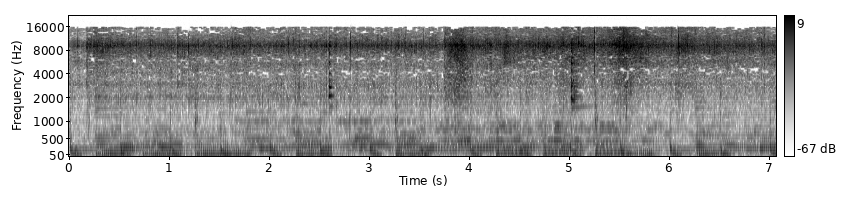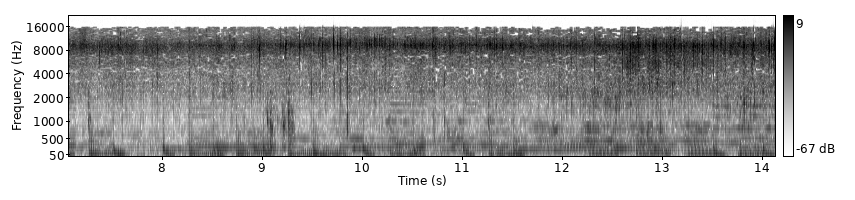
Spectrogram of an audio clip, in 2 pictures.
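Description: Cubes of raw pork fat sizzling and frying in a large, hot cast-iron pan over a wood fire, a steady high hiss with occasional crackles.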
